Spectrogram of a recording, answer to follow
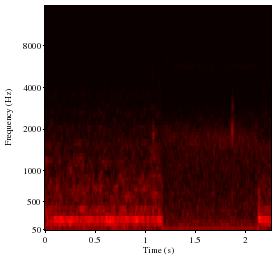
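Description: Near silence: faint room tone over a video call, with a low hum that drops out a little over a second in.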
